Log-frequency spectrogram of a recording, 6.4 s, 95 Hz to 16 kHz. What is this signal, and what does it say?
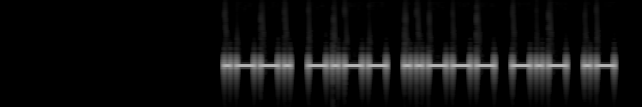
Morse code, heard as a keyed tone, about 20 wpm, 700 Hz. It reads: PY2KA
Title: DXCC-100 Call Signs - 5 Characters - Repeated 2x - 20wpm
